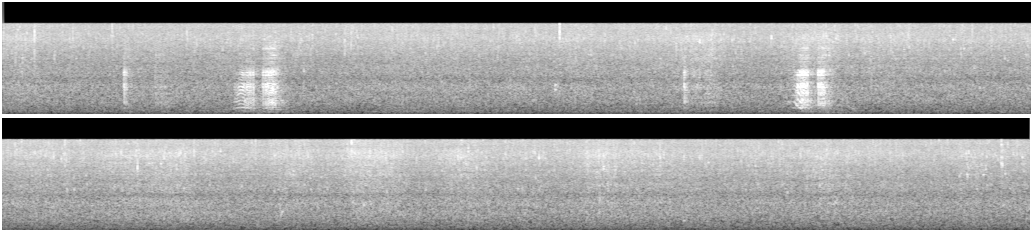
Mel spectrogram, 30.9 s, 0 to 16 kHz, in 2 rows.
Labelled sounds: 3.6	3.9	croaking sound likely from a nearby submerged object, 1.3 to 1.5 kHz
11.9	12.1	croaking sound likely from a nearby submerged object, 1.3 to 1.6 kHz

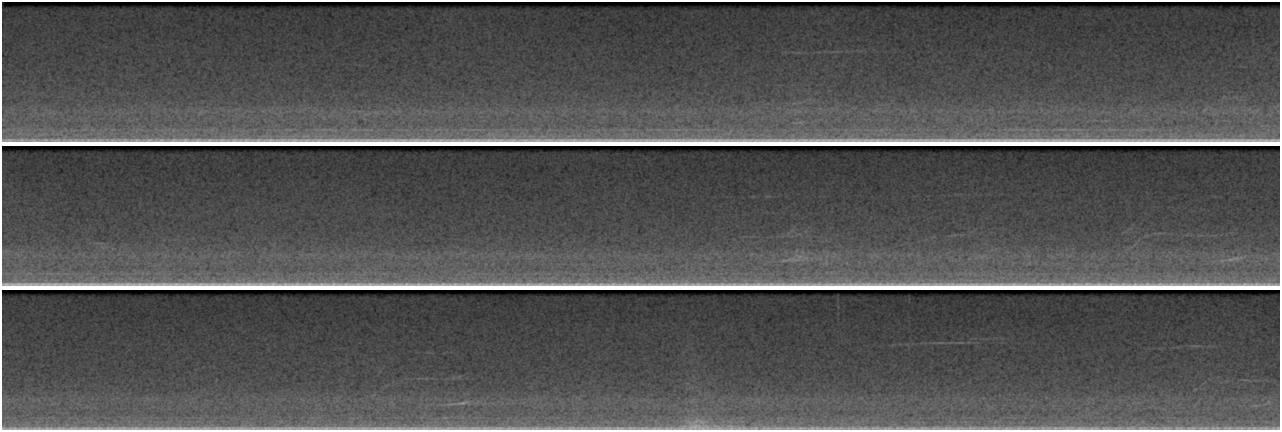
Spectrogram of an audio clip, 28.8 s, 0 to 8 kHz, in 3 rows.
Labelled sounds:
26.0	26.6	killer whale, southern resident, 4.9 to 5.3 kHz

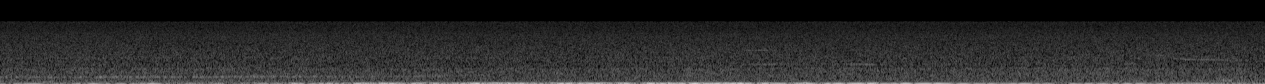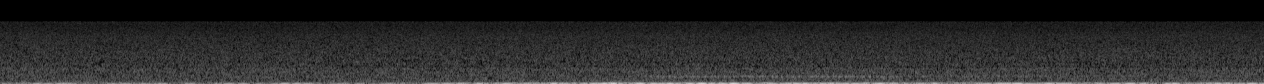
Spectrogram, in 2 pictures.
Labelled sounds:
7.5	7.7	humpback whale, 1.8 to 1.9 kHz

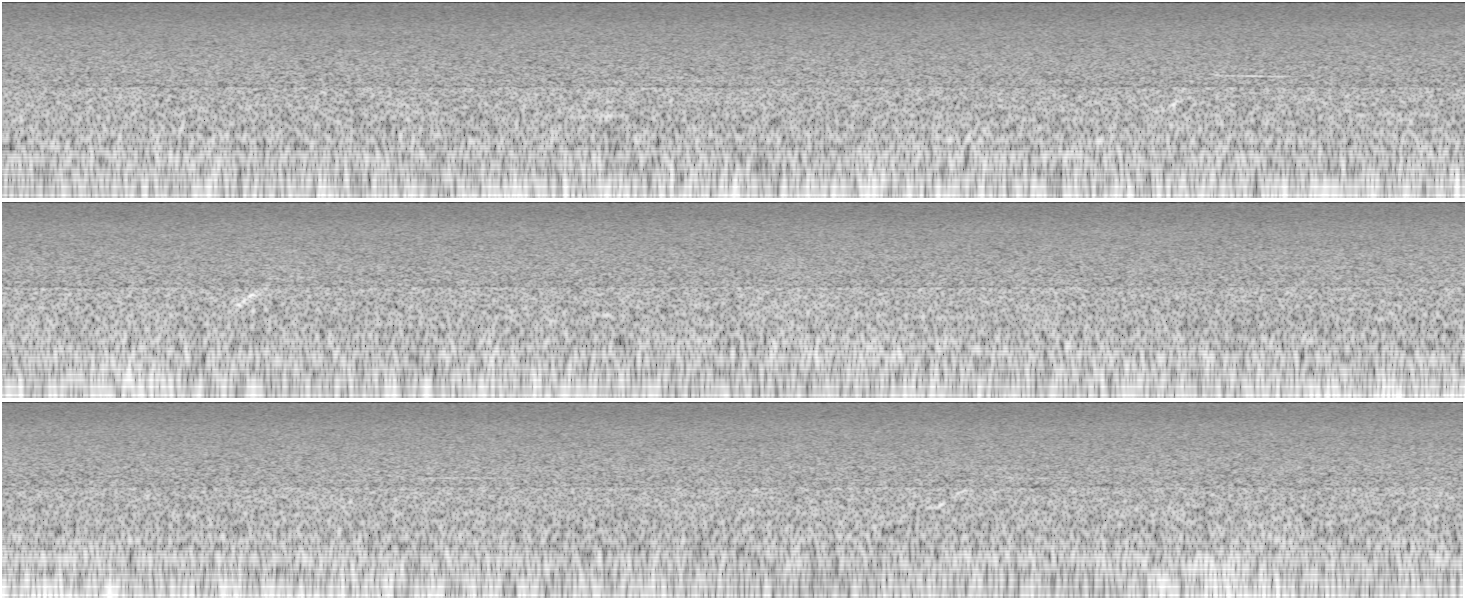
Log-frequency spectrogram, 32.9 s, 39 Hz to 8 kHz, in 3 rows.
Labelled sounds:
9.1	9.5	humpback whale, 1.0 to 1.2 kHz

